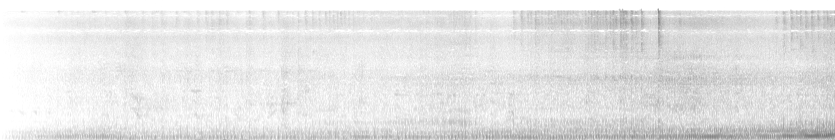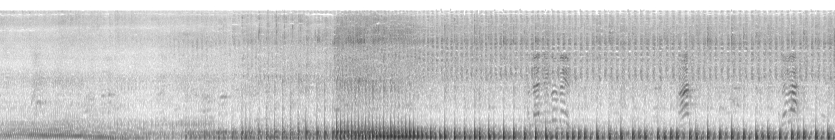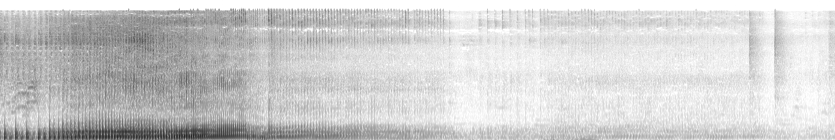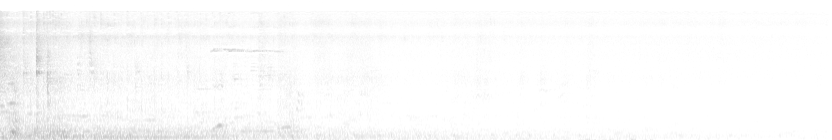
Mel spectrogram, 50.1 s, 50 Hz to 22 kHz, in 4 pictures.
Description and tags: Bunyi no.5 motor lewat
motorcycle, motor, motorbike, engine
